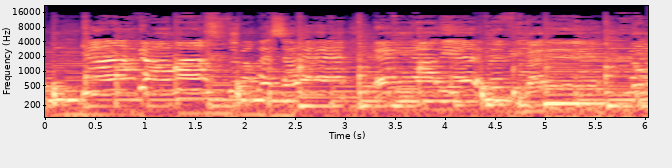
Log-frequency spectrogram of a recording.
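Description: Live acoustic music: a woman singing a Spanish-language ballad, accompanied by a strummed and picked acoustic guitar and hand-played bongos.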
